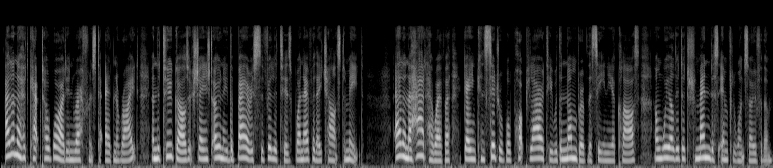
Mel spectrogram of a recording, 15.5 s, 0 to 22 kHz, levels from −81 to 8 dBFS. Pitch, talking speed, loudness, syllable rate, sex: 215 Hz, 170 wpm, -18 LUFS, 5.9 syllables/s, female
